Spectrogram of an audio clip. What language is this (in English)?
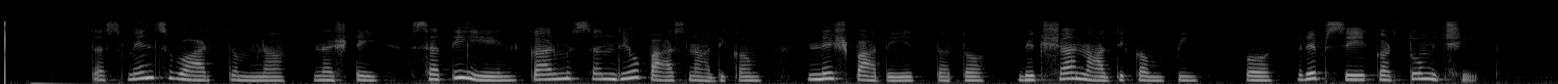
Sanskrit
